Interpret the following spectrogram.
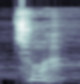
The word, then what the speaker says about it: ছোঁয়া: আমার নাম ছুঁইয়া না, ছোঁয়া, সুন্দর নাম।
